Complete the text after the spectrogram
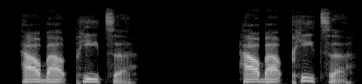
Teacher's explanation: The first A in the word about is gone. It's just missing.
